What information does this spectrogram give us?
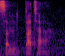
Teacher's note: Places like New York, like Boston, I think all of Great Britain doesn't pronounce their R's when it comes after a vowel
